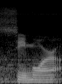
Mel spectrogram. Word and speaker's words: SeeMore: Hence, we've sort of adopted the name as SeeMore. Of course, ours is spelled S-E-E-M-O-R-E, so it's more like see more inside of what's going on in the computer.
